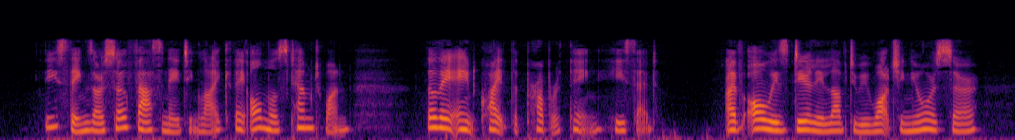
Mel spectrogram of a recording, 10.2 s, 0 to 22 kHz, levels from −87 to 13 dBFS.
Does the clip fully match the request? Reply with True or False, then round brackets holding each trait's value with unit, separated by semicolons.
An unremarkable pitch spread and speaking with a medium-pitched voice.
False (3.1 semitones; 210 Hz)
